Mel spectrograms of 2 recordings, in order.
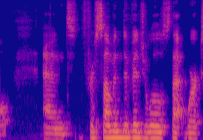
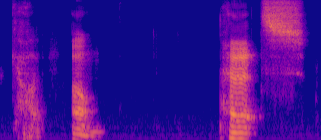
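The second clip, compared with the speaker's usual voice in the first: rough, gravelly put-on creature voice; 3 semitones lower, 3 dB louder than usual. Voicing something that has never talked before, in a gravelly voice. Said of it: "in a gravelly, gravelly voice".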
